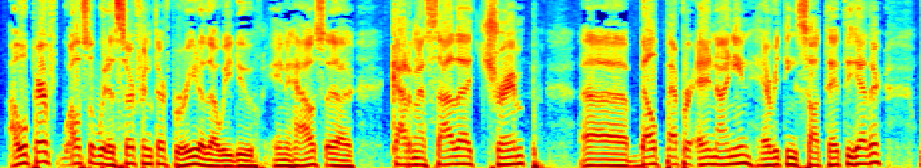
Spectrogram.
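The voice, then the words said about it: Speaks with a noticeable accent. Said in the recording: “between the food, between the accent, the beer, I'm having a moment”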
